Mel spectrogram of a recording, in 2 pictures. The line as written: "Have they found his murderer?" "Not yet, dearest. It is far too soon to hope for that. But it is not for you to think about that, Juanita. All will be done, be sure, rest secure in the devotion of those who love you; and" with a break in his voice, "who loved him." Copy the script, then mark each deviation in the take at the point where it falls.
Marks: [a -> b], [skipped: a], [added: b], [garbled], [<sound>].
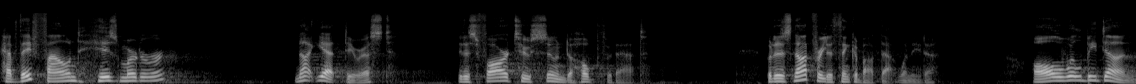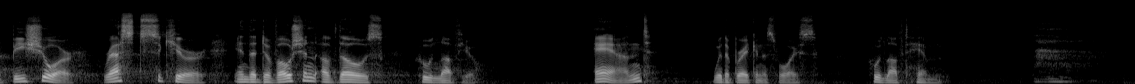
"Have they found his murderer?" "Not yet, dearest. It is far too soon to hope for that. But it is not for [skipped: you] to think about that, Juanita. All will be done, be sure, rest secure in the devotion of those who love you; and" with a break in his voice, "who loved him." [sigh]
